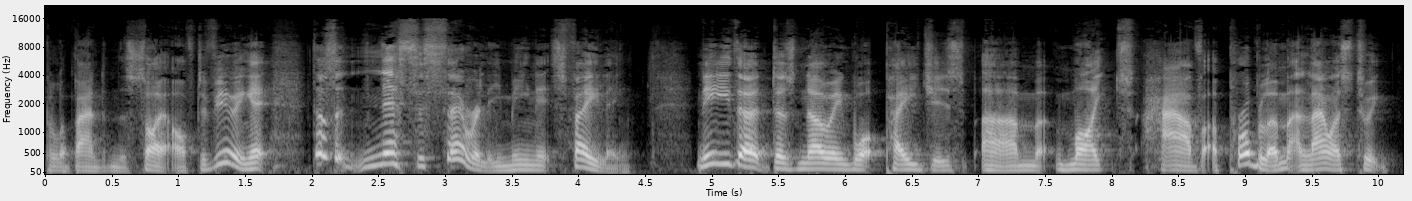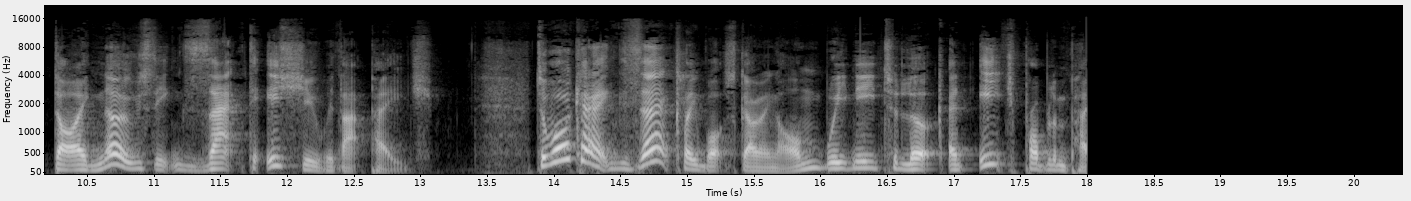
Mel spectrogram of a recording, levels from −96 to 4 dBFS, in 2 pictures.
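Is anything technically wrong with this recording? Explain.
Yes. At about 18.0 s, right after "look at each problem", the speech suffers an audio dropout to silence that runs to the end of the clip. The input signal was likely lost, perhaps through a disconnected device, a broken link or an accidental mute, while recording carried on writing silence. The speech stops abruptly mid-flow, and what follows is total silence with no room tone, so anything spoken in those last two seconds or so is gone.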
